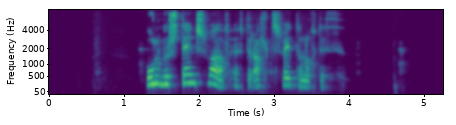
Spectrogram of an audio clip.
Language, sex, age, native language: Icelandic, female, 40-49, Icelandic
